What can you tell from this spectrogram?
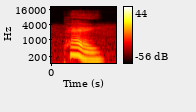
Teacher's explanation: of tongue as the front and middle push up and forward as the top front part of the tongue arches up towards the roof of the mouth the jaw comes up lips are relaxed · the jaw drops and you can see a lot of tongue as the front and middle push up and forward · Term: diff thong a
